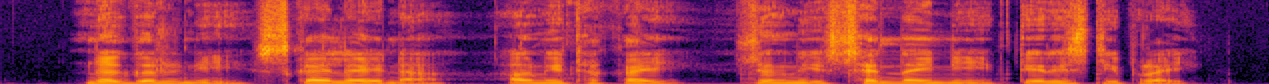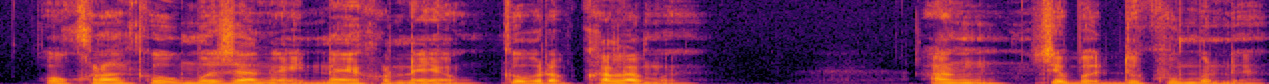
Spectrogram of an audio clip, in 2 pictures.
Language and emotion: Bodo, sad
